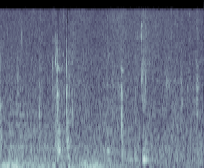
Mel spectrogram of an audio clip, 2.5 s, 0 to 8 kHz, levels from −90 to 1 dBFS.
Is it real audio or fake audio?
real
